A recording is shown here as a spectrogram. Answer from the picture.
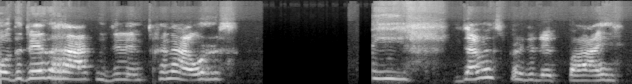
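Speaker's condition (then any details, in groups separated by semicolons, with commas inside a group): Cerebral palsy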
